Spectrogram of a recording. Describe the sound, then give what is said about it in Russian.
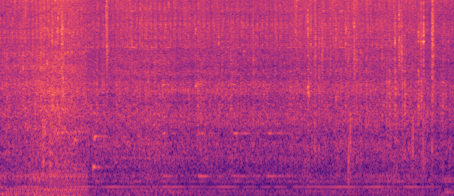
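A motorcycle engine drones steadily as an older boy rides across the steppe at night. The low, constant hum is louder in the first second, then continues even and unbroken. “Старший мальчик на мотоцикле едет по ночной степи.”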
